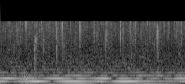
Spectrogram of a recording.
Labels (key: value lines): label: biophony, midshipman
recorder: SoundTrap 500

label: biophony
recorder: SoundTrap 500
